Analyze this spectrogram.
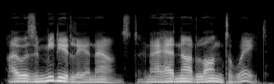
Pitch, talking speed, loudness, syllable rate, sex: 125 Hz, 240 wpm, -17 LUFS, 6.6 syllables/s, male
